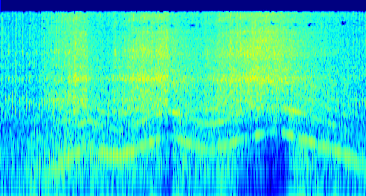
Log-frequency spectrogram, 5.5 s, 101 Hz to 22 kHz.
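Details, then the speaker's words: Isuzu 4HL1 common-rail diesel after repair of hard starting and low power (rail pressure sensor code): four new injectors fitted and oil changed, now starts in one click without pumping, revs up and down smoothly; normal start and rev. "sensor kita natin na hindi na kailangang ipump k na siang umaandar one click"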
